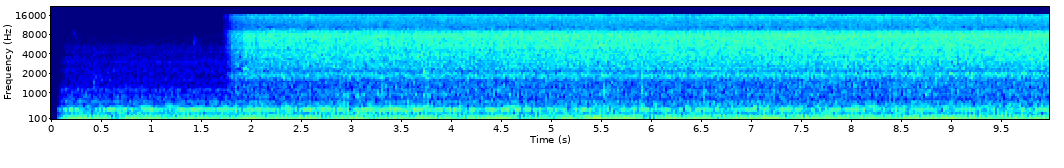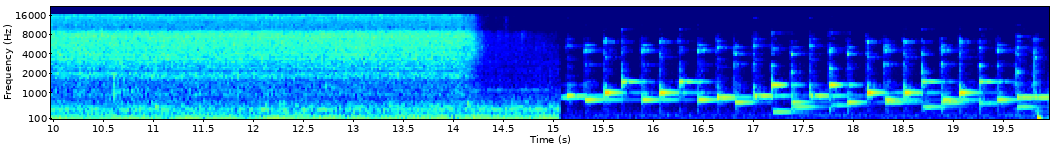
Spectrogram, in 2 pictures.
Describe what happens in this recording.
In the toilet washing my hands and then I get a call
